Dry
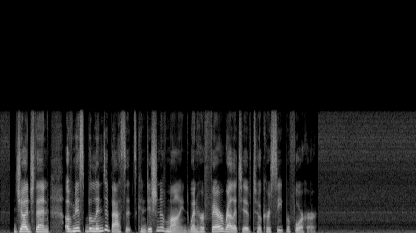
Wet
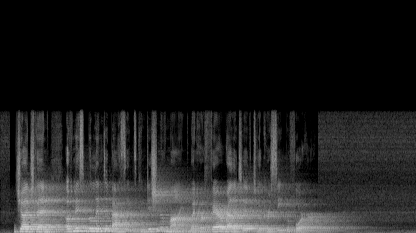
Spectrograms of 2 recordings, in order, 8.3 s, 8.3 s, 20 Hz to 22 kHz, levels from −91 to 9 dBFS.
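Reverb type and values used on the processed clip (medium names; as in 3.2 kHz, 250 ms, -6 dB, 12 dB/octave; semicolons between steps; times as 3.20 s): spring tank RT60 2.3 s, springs 39/45 ms, chirp 30 ms, DRR -1.5 dB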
